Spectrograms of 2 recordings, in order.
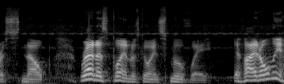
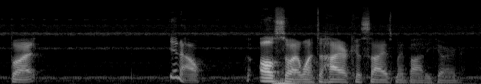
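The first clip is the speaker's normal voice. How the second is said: ordinary delivery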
